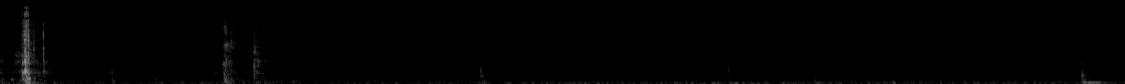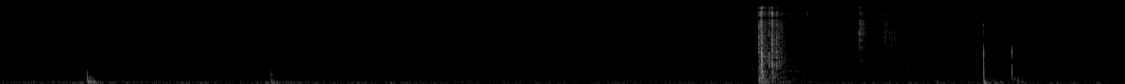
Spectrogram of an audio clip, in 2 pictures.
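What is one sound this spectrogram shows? Hands handle and tap against plastic doll boxes.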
